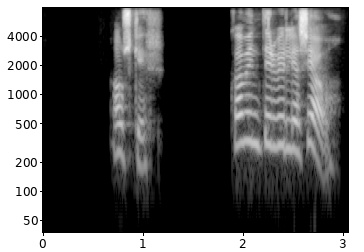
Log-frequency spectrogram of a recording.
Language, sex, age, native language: Icelandic, female, 9, Icelandic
